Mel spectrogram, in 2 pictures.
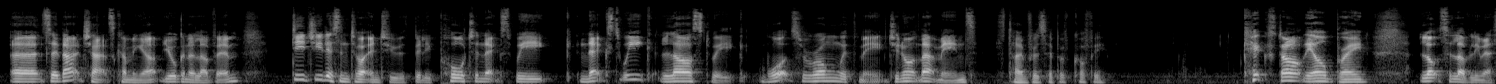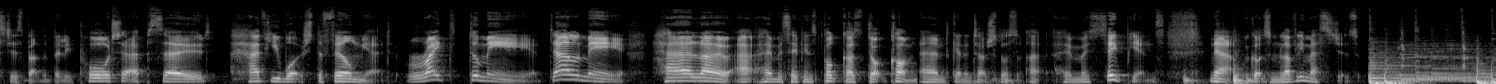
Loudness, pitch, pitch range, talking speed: -22 LUFS, 125 Hz, 105-150 Hz, 170 wpm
